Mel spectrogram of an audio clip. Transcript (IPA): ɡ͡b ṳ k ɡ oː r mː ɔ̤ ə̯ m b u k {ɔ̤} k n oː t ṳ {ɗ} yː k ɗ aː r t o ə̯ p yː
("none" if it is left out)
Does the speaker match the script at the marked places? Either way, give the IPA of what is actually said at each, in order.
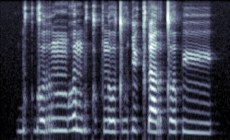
ɔ̤, ɗ

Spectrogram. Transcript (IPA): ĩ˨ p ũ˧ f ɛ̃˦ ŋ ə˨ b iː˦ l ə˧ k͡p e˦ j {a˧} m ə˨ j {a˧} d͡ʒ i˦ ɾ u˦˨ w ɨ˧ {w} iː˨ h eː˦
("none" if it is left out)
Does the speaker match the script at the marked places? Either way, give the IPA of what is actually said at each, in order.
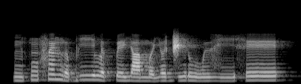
a˧, ə˧, ɣ

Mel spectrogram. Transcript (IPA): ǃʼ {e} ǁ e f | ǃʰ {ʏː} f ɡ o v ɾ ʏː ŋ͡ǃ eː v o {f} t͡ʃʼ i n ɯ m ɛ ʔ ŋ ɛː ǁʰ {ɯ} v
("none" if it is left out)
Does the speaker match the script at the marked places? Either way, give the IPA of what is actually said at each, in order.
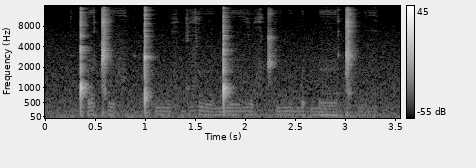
ɛ, uː, f, ɯ

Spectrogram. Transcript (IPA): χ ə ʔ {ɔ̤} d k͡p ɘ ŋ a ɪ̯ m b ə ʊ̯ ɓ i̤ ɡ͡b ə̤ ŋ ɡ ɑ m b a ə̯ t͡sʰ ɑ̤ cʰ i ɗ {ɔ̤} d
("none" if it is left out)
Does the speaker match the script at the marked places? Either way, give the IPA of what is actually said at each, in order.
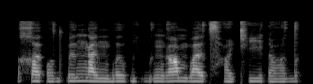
ɔ̤, ɑ̤

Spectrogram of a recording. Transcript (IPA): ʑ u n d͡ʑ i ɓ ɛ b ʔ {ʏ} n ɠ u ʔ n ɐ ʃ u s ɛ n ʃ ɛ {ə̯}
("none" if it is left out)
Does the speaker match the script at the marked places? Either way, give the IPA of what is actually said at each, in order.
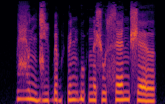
ʏ, ə̯

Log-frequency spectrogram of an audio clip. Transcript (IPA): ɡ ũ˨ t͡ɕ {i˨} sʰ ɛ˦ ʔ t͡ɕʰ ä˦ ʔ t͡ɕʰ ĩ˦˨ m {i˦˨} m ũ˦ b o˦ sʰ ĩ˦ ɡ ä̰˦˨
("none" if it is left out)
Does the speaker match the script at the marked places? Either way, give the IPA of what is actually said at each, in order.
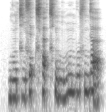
i˨, i˨

